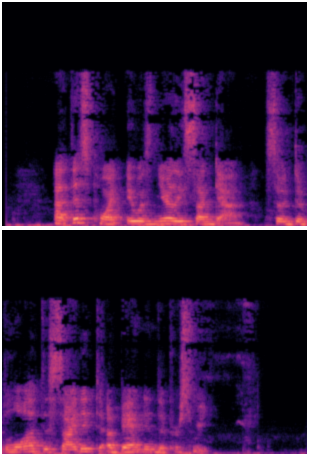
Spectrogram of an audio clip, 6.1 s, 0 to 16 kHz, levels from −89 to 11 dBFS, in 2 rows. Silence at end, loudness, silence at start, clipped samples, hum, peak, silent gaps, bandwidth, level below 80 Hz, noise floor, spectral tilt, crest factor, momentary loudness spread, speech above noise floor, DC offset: 0.5 s; -19 LUFS; 0.05 s; under 0.1%; none; -2 dBFS; none; 11.5 kHz; -40 dBFS; -49 dBFS; -5 dB/octave; 16 dB; 12 LU; 30 dB; under 0.1%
